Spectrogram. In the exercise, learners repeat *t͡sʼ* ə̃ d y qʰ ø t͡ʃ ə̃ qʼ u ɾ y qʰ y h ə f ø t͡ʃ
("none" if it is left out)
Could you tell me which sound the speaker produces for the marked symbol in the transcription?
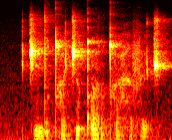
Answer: t͡ʃ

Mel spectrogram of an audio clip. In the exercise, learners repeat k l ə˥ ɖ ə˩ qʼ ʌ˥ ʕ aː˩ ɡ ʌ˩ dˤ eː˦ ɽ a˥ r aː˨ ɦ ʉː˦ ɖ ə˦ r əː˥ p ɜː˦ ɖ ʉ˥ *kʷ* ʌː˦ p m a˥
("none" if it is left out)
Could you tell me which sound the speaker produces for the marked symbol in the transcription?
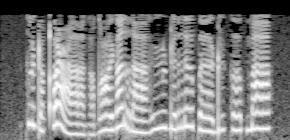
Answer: k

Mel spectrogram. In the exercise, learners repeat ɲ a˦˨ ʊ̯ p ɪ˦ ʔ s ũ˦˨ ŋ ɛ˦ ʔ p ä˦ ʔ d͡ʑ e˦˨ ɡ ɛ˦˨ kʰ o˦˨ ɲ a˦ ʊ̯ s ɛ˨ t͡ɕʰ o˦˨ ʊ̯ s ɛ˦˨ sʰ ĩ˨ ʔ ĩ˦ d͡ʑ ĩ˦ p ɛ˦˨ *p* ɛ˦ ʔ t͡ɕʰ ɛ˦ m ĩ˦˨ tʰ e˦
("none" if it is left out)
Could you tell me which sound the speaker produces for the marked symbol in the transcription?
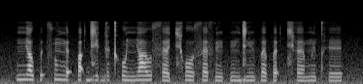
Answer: p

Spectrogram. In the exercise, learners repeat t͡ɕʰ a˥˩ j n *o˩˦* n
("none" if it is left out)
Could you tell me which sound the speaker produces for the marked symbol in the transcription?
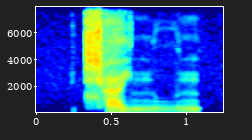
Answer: u˩˦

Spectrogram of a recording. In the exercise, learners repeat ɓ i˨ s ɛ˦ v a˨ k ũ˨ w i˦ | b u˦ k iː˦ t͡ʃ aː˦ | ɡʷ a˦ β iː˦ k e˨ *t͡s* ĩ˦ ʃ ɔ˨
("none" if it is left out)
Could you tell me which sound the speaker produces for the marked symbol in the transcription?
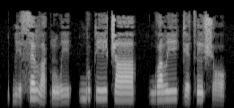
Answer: t͡s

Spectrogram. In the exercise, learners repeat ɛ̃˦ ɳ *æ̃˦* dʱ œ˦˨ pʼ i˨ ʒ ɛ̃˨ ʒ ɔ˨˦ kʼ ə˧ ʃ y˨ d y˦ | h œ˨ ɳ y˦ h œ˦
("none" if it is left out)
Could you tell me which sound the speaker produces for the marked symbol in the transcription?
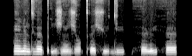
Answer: ə̃˦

